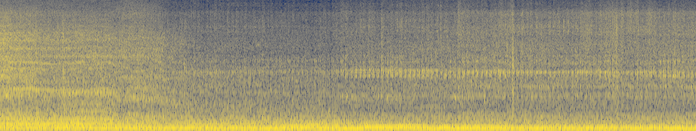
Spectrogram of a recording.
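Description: Another off-road vehicle's engine idles nearby.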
